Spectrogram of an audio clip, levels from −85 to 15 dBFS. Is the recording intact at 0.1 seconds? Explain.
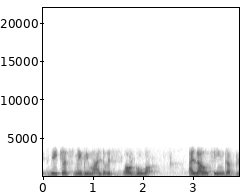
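No. At 0.1 s, as throughout, the AMR narrowband mobile codec, apparently at a very low bitrate near 5 kbps, cuts everything above 3.8 kHz, leaving thin, buzzy, synthetic speech.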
